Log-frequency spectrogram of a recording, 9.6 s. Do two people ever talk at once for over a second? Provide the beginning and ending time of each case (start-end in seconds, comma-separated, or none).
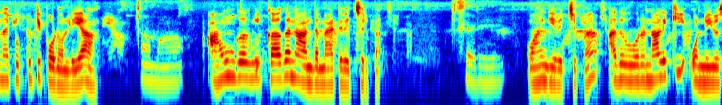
3.3-5.1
